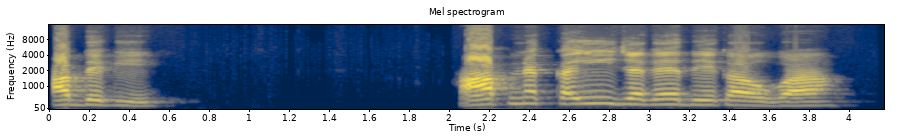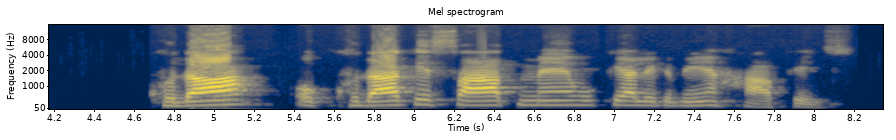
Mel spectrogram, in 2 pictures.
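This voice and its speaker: A woman's voice: mid-range voice, steady tone, slow, pauses often, sharp tone. Woman teaching grammar, self-questioning. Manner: asks questions and answers them herself. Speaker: Hindi teacher. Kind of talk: grammar lesson.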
